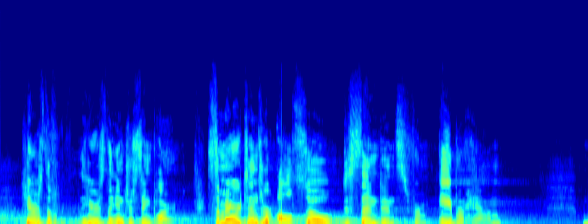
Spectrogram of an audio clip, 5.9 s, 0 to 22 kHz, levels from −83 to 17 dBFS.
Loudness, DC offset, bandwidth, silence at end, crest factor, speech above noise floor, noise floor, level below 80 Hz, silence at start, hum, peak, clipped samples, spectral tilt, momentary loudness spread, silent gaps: -22 LUFS; under 0.1%; 12.5 kHz; 0 s; 20 dB; 34 dB; -56 dBFS; -68 dBFS; 0 s; none; -4 dBFS; under 0.1%; -5.5 dB/octave; 16 LU; none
